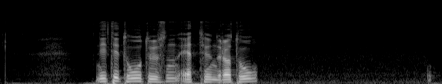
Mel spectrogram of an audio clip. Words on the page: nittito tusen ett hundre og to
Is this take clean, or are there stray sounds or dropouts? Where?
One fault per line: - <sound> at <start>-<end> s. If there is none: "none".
none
